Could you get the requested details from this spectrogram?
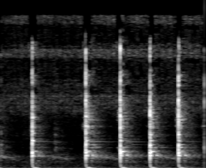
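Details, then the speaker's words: Tapping a pressure-canned jar's lid that has a divot and is not pushed down: six quick light tinny taps that sound different from a sealed lid; unsealed canning jar lid. "So you can see there's this little bit of a divot right here in this lid, and it's not pushed down. And it makes a different sound."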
